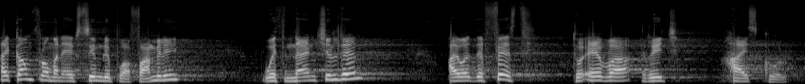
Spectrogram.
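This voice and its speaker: A man with a Tanzanian accent speaks in a high voice, leaving long, frequent pauses. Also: lively intonation. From rural Tanzania. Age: 30s. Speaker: nonprofit director. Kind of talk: reading a speech. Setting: conference stage with audience. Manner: careful, deliberate.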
